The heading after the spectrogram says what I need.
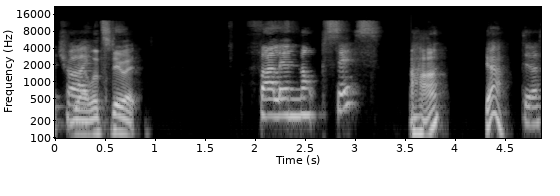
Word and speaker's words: Phalaenopsis: Phalaenopsis.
